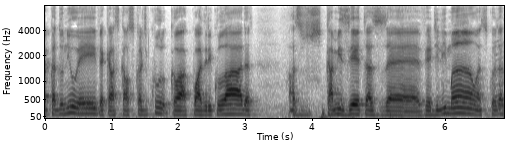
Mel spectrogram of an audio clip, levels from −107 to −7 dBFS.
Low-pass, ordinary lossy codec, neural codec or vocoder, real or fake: none; none; none; real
